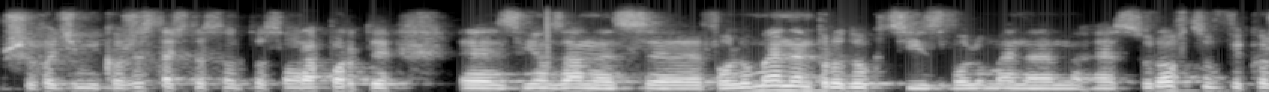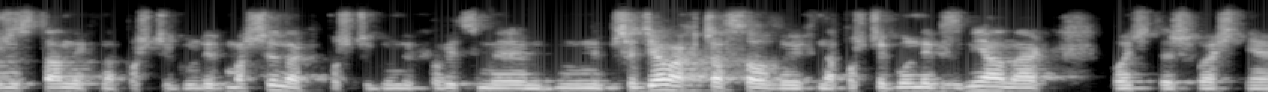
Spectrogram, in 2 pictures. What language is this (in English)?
Polish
